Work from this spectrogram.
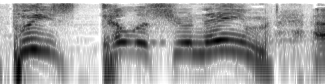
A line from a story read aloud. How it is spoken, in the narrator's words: asked the first demon eagerly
